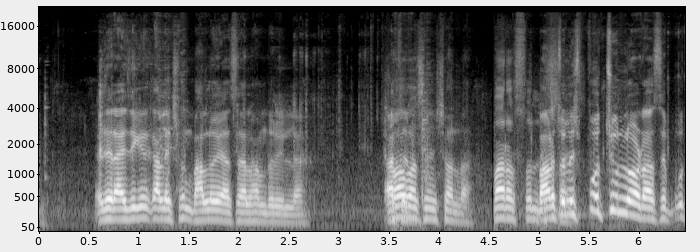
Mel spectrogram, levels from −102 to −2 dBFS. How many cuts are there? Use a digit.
1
